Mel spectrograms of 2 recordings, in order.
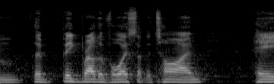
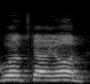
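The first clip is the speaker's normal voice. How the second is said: higher alarmed question; startled; 9 semitones higher, 4 dB louder, slower than usual. Retold or imitated. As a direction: panic at the sudden voice. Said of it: "I was like".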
